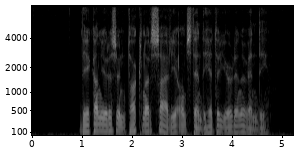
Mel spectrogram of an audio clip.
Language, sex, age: Norwegian, male, 56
